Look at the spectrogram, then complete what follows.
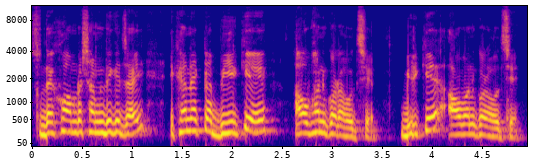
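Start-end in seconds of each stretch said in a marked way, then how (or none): none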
